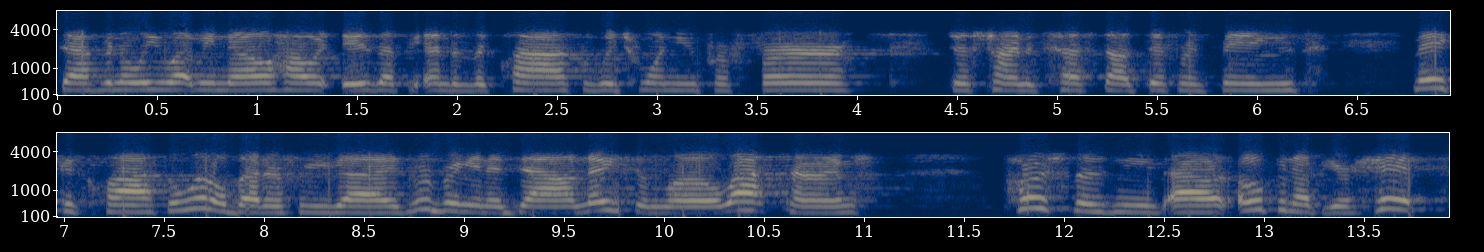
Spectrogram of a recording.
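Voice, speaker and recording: A woman's voice: fairly high pitch, fairly even intonation, normal speed. A woman leading a live workout class over a headphone mic, cueing each movement step by step in a directive way. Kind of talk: live group exercise instruction. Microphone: headphone microphone. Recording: muffled lo-fi headset sound, long reverb.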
